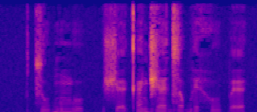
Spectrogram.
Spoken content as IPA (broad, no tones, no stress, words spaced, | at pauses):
t͡subũmu | ʃɛ̰ kʼɛ̃d͡ʒɛd͡zʌ behupɛ̰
